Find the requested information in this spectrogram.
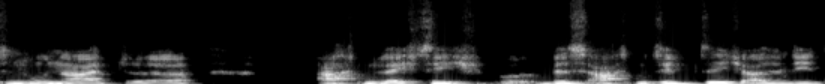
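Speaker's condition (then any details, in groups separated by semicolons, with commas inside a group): Spastic tetraparesis; all four limbs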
